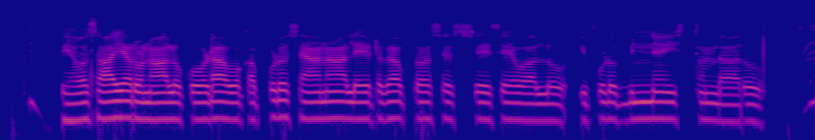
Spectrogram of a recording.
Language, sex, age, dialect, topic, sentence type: Telugu, male, 18-24, Southern, banking, statement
